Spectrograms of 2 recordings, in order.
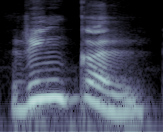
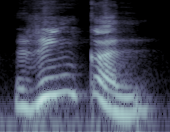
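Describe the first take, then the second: First: रिंकल said as rinkal, the W not heard; silent W. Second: रिंकल with the W left silent, said as rinkal. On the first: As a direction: say रिंकल starting straight on the R. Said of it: "लिखा है डब्ल्यू, पढ़ा नहीं।". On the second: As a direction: say रिंकल with no W sound at the start. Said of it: "डब्ल्यू नहीं पढ़ा हमने इसे". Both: Shown as a demonstration.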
